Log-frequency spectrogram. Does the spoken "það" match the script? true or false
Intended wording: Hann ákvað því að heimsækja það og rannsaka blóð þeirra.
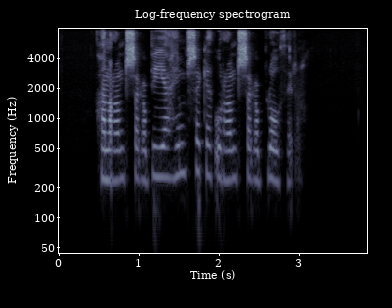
false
